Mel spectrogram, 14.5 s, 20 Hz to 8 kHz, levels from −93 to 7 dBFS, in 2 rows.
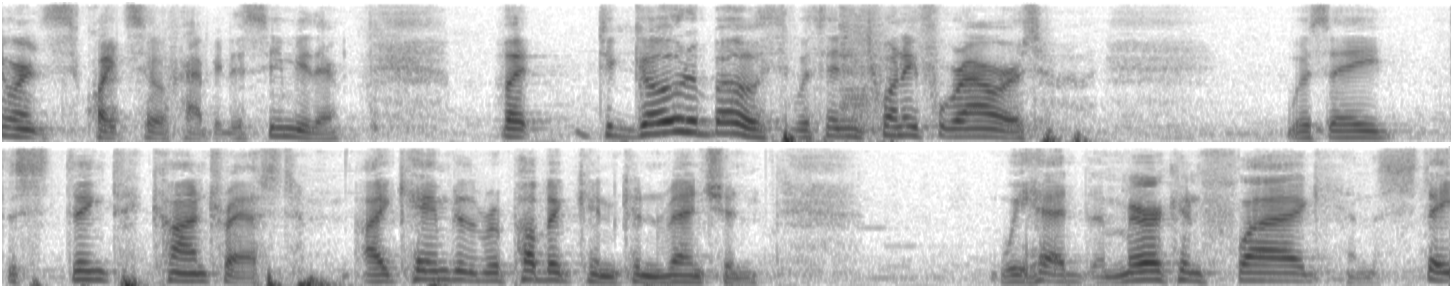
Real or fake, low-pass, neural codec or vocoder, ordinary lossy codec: real; 7.2 kHz; none; AAC, 48 kbps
